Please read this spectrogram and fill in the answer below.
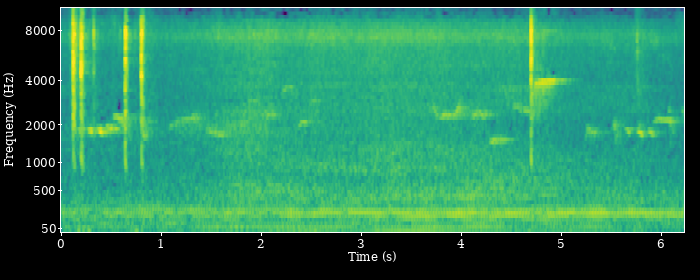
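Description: Young white-rumped shama chirping: short, scattered calls, with a few sharp clicks near the start and one near the end, over a low hum that swells and fades in the middle.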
